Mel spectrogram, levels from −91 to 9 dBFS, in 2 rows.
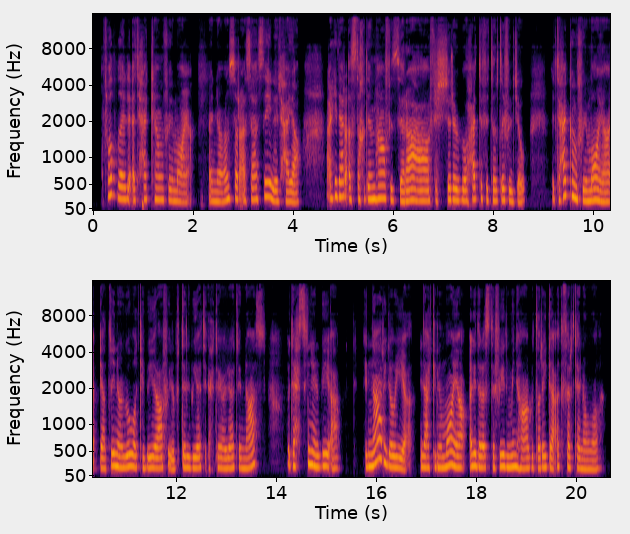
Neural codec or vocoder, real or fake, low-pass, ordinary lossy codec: none; real; 14.4 kHz; none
